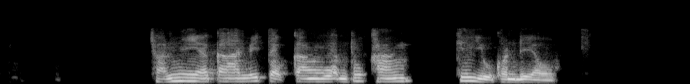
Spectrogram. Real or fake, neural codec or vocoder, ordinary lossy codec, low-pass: fake; codec, 16 kHz in and 24 kHz out, 1.1 kbps, FireRedTTS-2 codec; Opus, 32 kbps; 5.4 kHz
